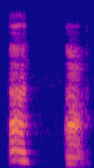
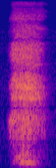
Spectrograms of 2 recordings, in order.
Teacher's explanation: le A avec Aïn, pour dire Adonai, le A se prononçait au fond de la gorge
